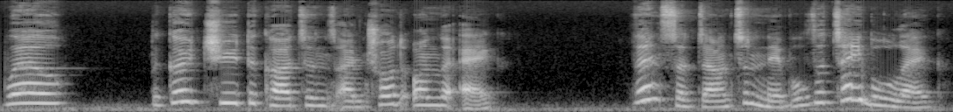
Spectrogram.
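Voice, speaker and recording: A woman reads a rhyming children's story aloud with expression. Her voice is high and very varied in pitch, and she takes her time over every phrase. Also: sing-song, measured pace, a little mellow.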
